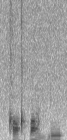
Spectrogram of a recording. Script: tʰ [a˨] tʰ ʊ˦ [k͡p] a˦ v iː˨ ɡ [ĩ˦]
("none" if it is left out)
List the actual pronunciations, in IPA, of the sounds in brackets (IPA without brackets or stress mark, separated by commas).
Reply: aː˨, k͡p, ĩ˦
